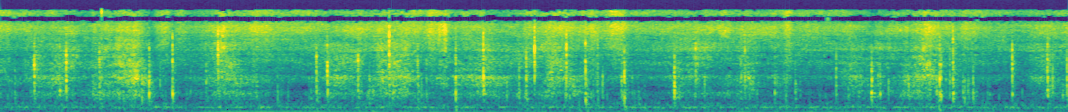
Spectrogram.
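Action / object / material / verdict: tap / paper gift bag / paper / none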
